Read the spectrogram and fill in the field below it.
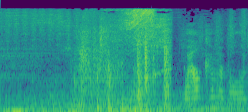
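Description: A small submarine's hatch opens with a loud whoosh of air.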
